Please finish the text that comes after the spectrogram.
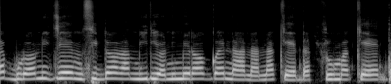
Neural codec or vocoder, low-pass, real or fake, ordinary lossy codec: codec, 44.1 kHz, 7.8 kbps, Pupu-Codec; none; fake; none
